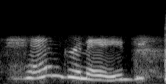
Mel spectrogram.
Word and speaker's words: hand grenades: and I pronounced it Hans Granatus, and everybody was so perplexed, like, what is she trying to say? And finally, somebody looks at the card and says, it's hand grenades.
